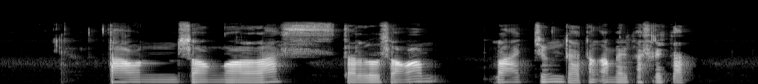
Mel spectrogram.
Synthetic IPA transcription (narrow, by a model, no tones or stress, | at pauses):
t̪aʊnsɔŋɔlast̪əlusɔŋɔ | mlḁʒ̥ə̤ŋd̥a̤t̪əŋameɾikasəɾikat̪̚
